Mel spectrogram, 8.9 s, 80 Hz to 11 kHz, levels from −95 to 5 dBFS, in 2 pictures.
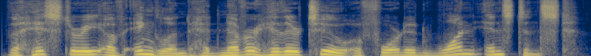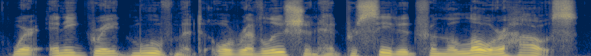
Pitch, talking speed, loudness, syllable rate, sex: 140 Hz, 150 wpm, -17 LUFS, 5.3 syllables/s, male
